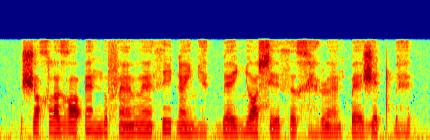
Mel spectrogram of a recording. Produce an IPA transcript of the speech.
ʃ ɒ˧˩ x lˠ ə˧˩ ɣ ɒ˥˧ ʔ ɛ̃˥˧ ŋ ə˧ f æ̃˧˩˧ β ɛ̃˧˩ θ i˥ ɗ æ̃˧ ʎ ɛ̤˧˩ ɡ͡b ɛ˧˩ ʎ ɒ˥˧ s ɪ˧˩˧ θ ə˧ x æ̤˧ ɭ æ̃˧˩˧ k͡p ɛ˧˩˧ ʒ ɛ˥˧ t ɓ ɛ̤˥

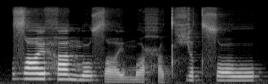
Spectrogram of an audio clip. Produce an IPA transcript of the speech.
zˤ ɛː˥ h a˥ n u˥ sˤ eː˩ m ʌ˩ ħ ʌ˩ t ç ʌ˥ t sˤ oː˥

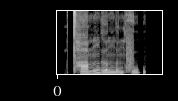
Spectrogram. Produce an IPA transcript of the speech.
t̪ʰ a˨˦ m ŋ ɨ̰˧˨ ə̯ ŋ ə̰˧˥ n f ṵ˧˨ ʔ

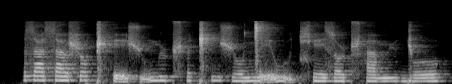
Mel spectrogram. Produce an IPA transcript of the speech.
z a s a ʂ ɔ ǁʰ ḛ ʃ ṵ m y ʈ͡ʂʰ ə ǁʰ i ʃ o ŋ͡ǀ ḛ w ṵ t͡ɕʰ e z ɔ ʈ͡ʂʰ a m y ɟ o

